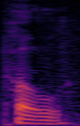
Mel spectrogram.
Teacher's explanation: tongue pulled back and up to the soft palate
